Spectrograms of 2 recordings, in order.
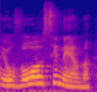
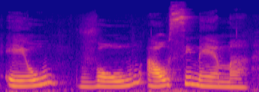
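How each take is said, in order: First: The sentence is spoken at a normal pace. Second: The sentence is spoken slowly and carefully.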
